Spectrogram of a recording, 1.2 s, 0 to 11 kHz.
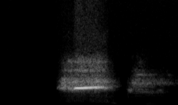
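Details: Black-capped Chickadee gives its learned two-note "fee-bee" song, typical of about 98% of its North American range: a higher, longer first note, then a softer, slightly lower second note, with nothing else heard.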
